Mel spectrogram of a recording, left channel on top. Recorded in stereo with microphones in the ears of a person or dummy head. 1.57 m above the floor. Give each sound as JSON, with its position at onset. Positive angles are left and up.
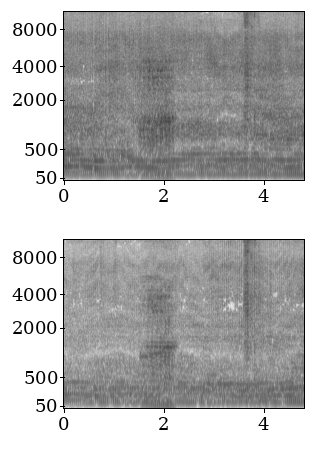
{"t": 1.5, "sound": "snoring", "side_deg": 50, "distance_m": 2.5}
{"t": 3.6, "sound": "crushing", "side_deg": 25, "distance_m": 0.9}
